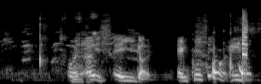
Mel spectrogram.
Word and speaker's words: Nkosi: But you're Thank you. supposed to have a click. Here you go, Nkosi.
